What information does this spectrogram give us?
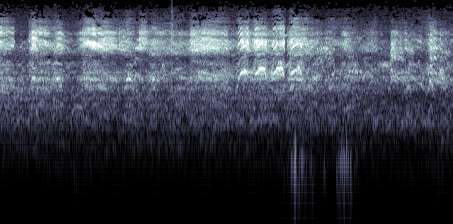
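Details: Black-headed gulls calling together: a dense, continuous chorus of harsh, overlapping squawks with bright upper harmonics, a few higher squealing notes near the middle, and two brief low thumps or bumps partway through.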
